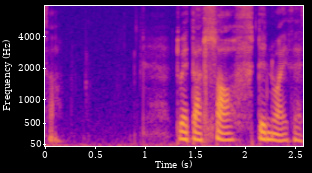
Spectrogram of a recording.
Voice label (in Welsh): "llofft", Welsh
